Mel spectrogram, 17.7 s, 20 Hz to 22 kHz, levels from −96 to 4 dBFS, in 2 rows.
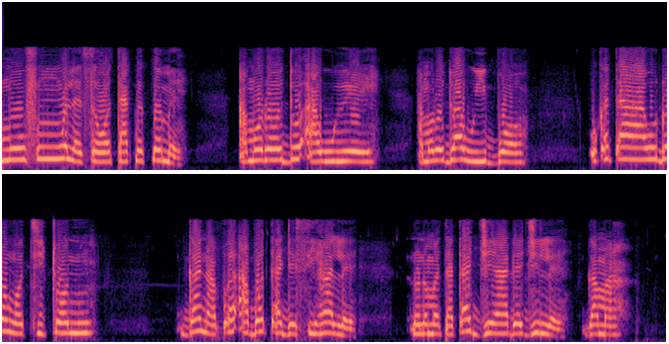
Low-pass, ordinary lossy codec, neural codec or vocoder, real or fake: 7.2 kHz; AAC, 48 kbps; none; real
